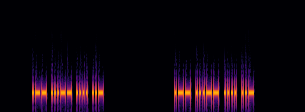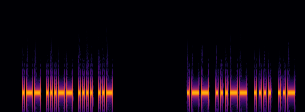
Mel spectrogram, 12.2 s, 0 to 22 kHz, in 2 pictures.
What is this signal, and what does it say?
Morse code, heard as a keyed tone, about 32 wpm, 700 Hz. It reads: W3HU W3HU W3HU W3HU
